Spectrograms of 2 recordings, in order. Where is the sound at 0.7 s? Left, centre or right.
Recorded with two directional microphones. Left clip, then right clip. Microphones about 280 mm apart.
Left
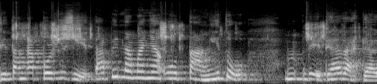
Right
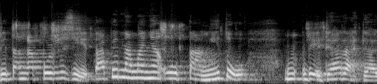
Right.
